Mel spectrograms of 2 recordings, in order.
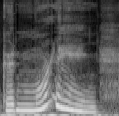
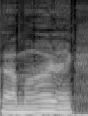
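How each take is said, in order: First: It is said brightly with high energy. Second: It is said flatly with low energy. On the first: The parent feels positive and enthusiastic. The speaker calls it right. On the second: The parent feels tired and unmotivated. The speaker calls it wrong.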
